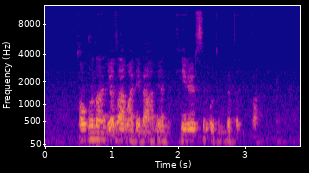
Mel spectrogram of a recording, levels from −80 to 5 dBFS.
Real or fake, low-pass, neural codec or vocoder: fake; 10.8 kHz; vocoder, 44.1 kHz, 128 mel bands, Pupu-Vocoder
